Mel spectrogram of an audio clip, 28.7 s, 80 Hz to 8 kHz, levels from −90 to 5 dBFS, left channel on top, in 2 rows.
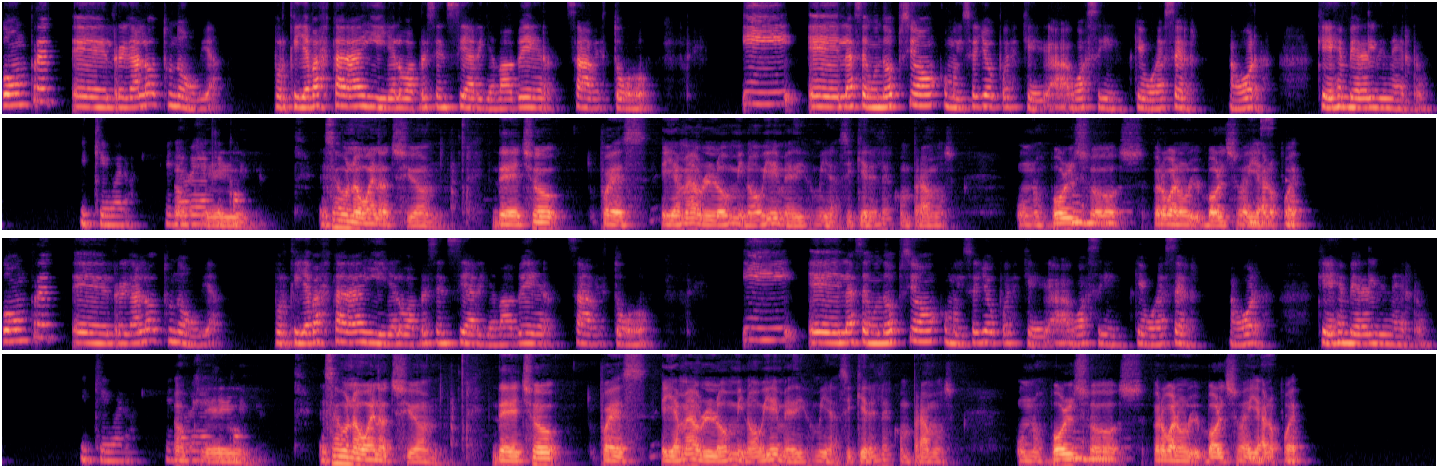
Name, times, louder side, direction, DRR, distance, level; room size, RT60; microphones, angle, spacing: voice 1, 0.0-2.2 2.7-6.5 7.4-11.9 12.3-12.7 13.2-14.3 15.1-15.7 16.0-16.7 25.0-25.4 26.8-27.3, left 3 dB, 50° left, 0.4 m, -24 dB
voice 2, 16.1-16.8 17.5-18.7 19.3-19.9 20.3-23.8 24.5-25.5 25.9-27.3, right 1 dB, 30° right, 0.4 m, -20 dB
2.6 x 2.3 x 2.2 m
head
